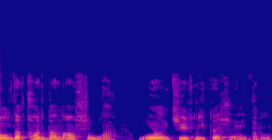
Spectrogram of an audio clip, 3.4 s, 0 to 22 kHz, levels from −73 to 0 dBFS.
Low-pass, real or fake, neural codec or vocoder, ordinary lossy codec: none; fake; autoencoder, 22.05 kHz, a latent of 192 numbers a frame, VITS, trained on one speaker; none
